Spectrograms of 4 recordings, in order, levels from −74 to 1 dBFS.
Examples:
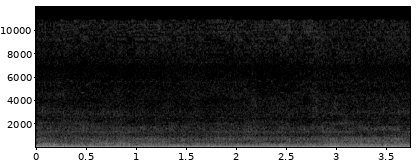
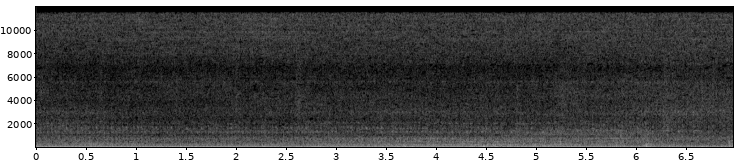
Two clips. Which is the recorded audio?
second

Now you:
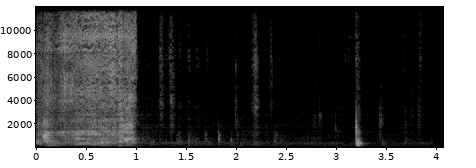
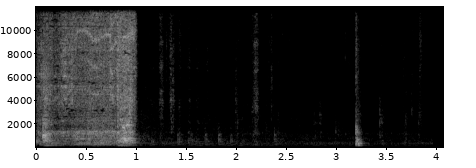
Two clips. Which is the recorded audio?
second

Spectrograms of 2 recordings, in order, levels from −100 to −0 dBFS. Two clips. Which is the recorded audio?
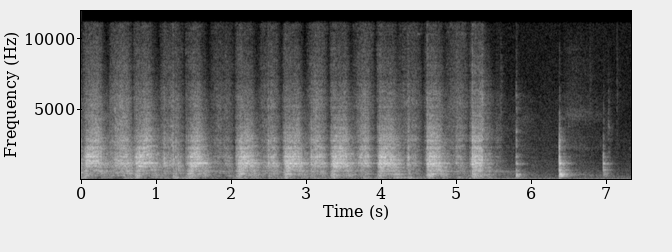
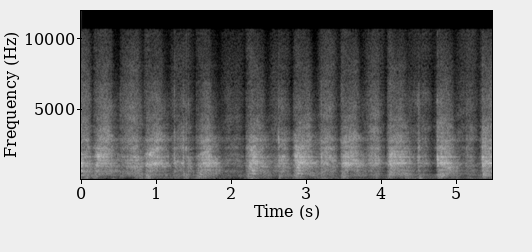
first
